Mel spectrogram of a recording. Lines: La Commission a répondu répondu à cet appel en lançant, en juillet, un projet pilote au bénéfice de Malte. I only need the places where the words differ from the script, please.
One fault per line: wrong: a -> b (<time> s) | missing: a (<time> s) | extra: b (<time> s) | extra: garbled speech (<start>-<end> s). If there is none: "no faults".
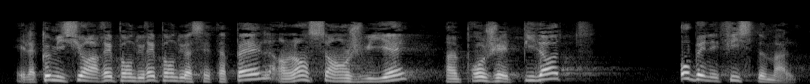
no faults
